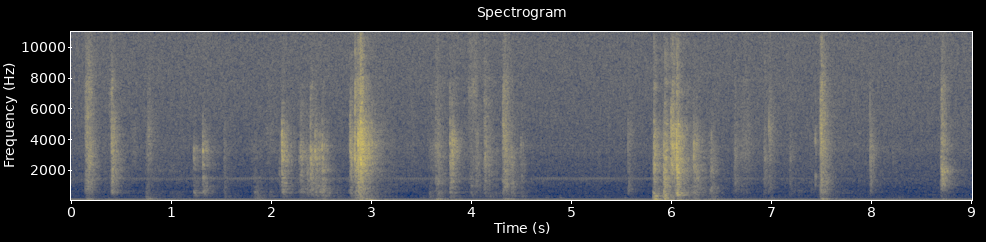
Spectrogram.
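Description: A door being opened: a series of sharp clicks and rattles of the handle and latch, with two louder clunks, all over a steady low electrical hum.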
